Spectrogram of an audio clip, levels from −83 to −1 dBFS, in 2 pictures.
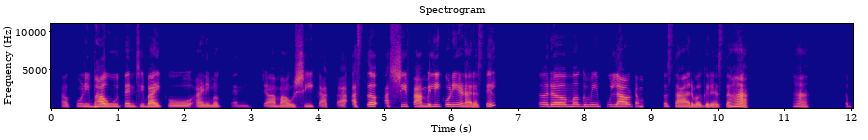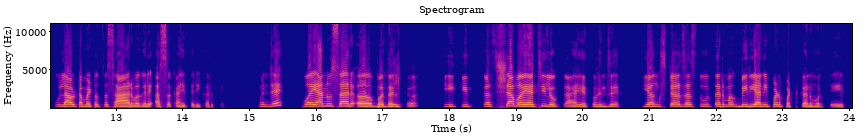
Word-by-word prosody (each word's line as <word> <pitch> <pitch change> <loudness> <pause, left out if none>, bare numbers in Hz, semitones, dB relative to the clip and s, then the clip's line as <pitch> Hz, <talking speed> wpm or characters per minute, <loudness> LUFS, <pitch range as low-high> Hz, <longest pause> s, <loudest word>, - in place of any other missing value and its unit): अ, 175 - -12
कोणी 200 0 -7
भाऊ, 210 +1 +3
त्यांची 200 0 -5
बायको 185 -1 -1
आणि 180 0 -4
मग 180 0 -5 0.2
त्यांच्या 180 +1 -11
मावशी, 180 +1 -5
काका 170 0 -10 0.2
असं 230 +5 -1 0.2
अशी 240 +5 -7
फॅमिली 210 +5 +1
कोणी 250 0 -2
येणार 185 -6 -2
असेल, 190 - -6 0.7
तर 235 0 -6
अ, 230 0 +3
मग 230 0 -6
मी 245 +2 -7
पुलाव, 225 -1 +1
टोमॅटोच 210 -1 -13
सार 185 -3 -1
वगैरे 175 -1 -3
असं 165 +2 -9
हां, 215 +2 +3 0.8
हां. 175 -6 -6 0.6
तर - - -20
पुलाव 240 -1 +4
टोमॅटोचं 225 0 -1
सार 205 -3 +5
वगैरे 200 +1 +1
असं 225 0 -2
काहीतरी 175 -4 -6
करते. - - -17 0.5
म्हणजे 240 +8 +1 0.4
वयानुसार 280 +4 +5
अ, 215 -8 +8
बदलतं 220 -2 0 0.4
की 230 0 -7
की 245 - -2 0.3
कशा 240 +4 +2
वयाची 250 +1 +5
लोकं 220 -2 0
आहेत 195 +1 -2
म्हणजे 220 -1 -3 0.4
यंगस्टर्स 245 +3 +1
असू, 260 0 -2
तर 255 -1 0
मग 260 -2 -3
बिर्याणी 230 +1 +4
पण 245 0 0
पटकन 195 -2 -2
होते. 170 -3 -6
215 Hz, 135 wpm, -25 LUFS, 190-235 Hz, 0.8 s, अ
